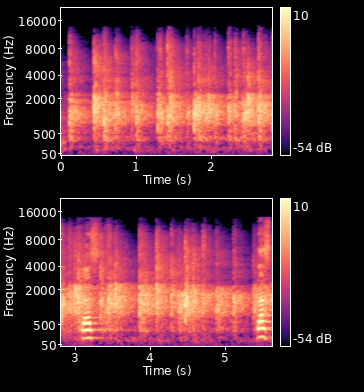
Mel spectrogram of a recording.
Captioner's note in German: Beifall AfD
